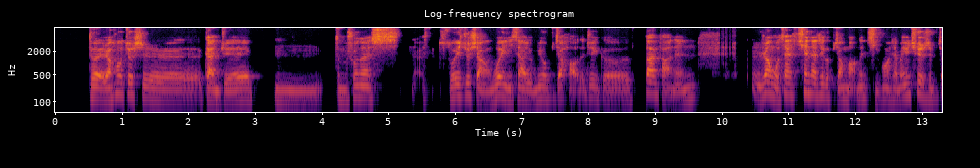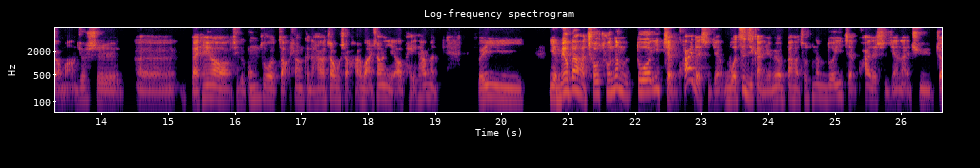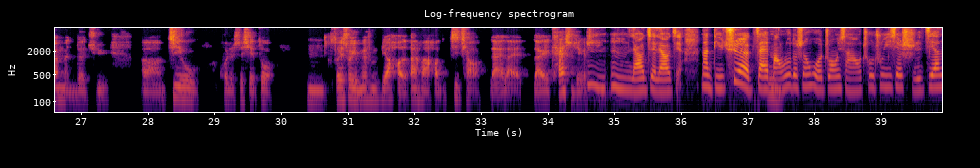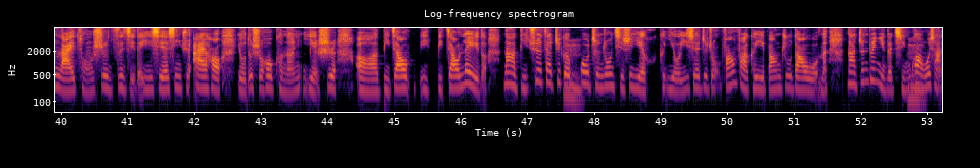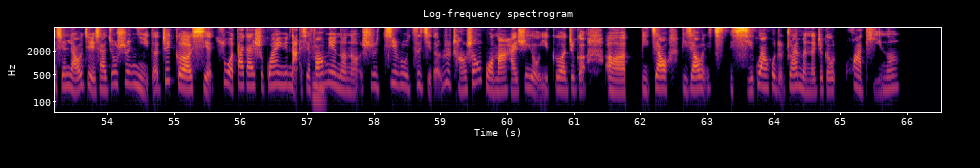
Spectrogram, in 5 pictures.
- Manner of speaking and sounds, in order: other background noise
- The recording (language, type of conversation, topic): Chinese, advice, 在忙碌中如何持续记录并养成好习惯？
